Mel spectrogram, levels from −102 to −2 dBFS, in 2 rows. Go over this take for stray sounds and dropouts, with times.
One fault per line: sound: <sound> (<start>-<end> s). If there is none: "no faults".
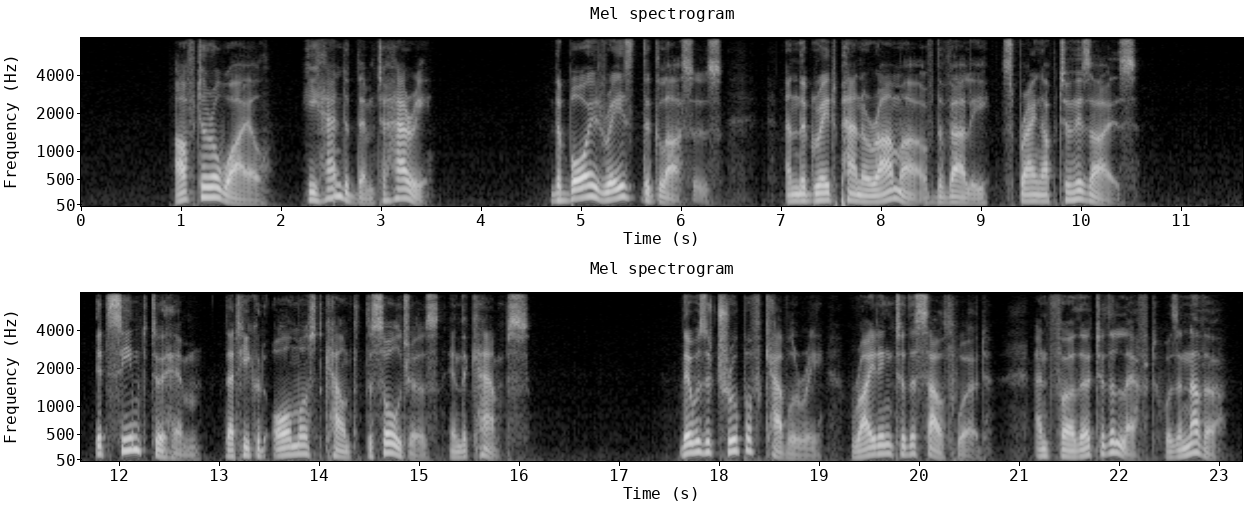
no faults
